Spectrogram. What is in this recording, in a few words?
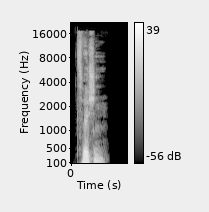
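"zwischen", German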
